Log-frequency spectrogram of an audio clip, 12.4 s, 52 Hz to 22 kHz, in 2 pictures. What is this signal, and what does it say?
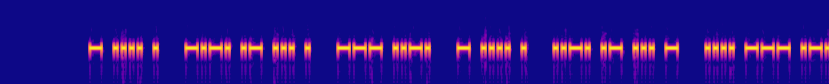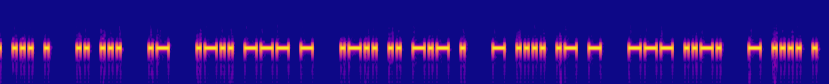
Morse code, heard as a keyed tone, about 40 wpm, 700 Hz. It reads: THE CASE OF THE FAST HORSE IS A LOT LIKE THAT OF THE
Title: Sentences from Top 1000 Words - Review Part 2 - 40wpm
